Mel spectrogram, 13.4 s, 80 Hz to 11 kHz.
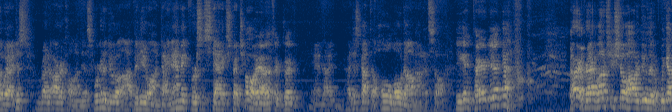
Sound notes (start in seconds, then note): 10.2 exhales quickly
